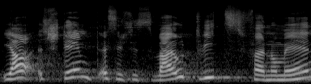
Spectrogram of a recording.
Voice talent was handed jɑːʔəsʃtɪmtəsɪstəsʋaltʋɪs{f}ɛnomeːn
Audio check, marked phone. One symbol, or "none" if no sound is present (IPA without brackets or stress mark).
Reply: f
